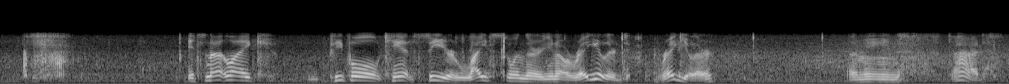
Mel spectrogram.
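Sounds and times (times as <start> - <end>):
man sniffing: 0.2 - 0.8, 9.0 - 10.0.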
